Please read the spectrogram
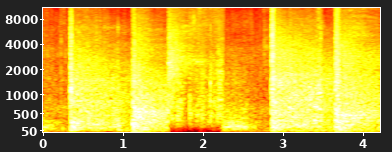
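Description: Aggressive inline skates on plastic Ground Control Featherlite 4 frames hitting a skatepark ledge, grinding along it and landing: four loud hits, each followed by a short scraping, rolling sound.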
